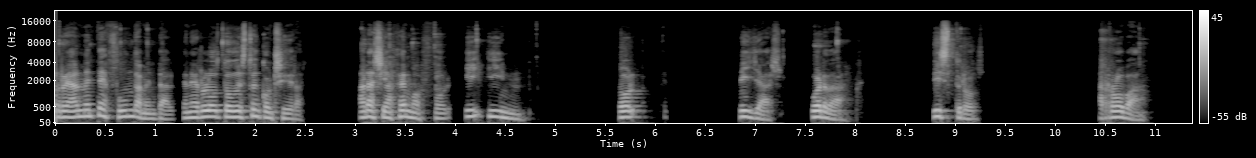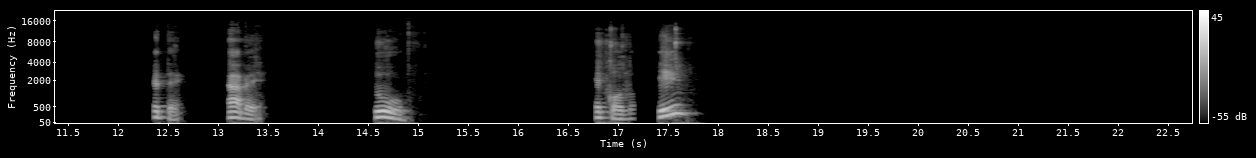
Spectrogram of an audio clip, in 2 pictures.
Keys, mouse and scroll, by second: 0.0 super+l, 0.6 typing, 2.7-11.9 typing, 13.7 Return, 13.7-20.6 typing, 18.6 Return, 20.8 super+h, 21.4 ctrl+p, 22.1 Return.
